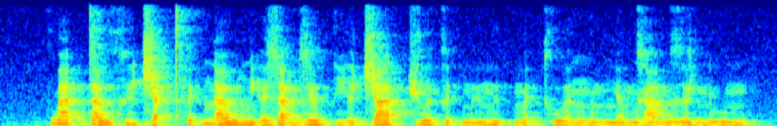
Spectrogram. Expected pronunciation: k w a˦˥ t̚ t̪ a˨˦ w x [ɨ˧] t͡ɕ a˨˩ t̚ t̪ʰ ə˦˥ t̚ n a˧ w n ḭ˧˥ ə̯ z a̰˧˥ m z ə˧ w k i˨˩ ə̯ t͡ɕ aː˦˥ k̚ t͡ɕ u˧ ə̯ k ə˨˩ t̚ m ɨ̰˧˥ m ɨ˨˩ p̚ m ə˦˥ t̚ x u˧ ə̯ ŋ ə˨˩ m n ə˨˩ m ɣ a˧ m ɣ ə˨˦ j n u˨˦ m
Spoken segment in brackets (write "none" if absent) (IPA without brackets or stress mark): ɨ˧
